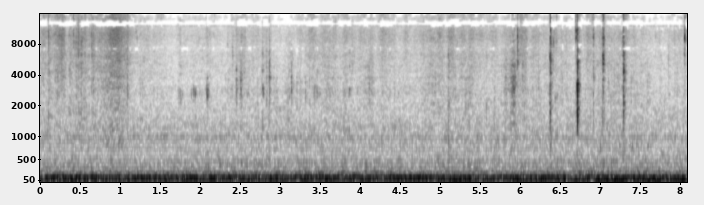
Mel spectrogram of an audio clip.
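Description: Steady low rumble of a vehicle on the move, heard from inside the cab, with a few faint clicks near the end.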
